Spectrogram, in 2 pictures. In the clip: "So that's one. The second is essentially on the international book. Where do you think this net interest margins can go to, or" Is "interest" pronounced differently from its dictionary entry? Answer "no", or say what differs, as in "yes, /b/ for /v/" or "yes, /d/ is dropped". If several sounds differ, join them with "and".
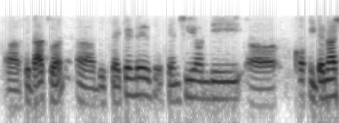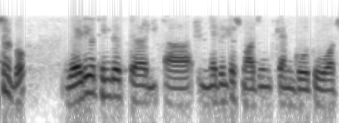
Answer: yes, /ɹ/ is dropped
